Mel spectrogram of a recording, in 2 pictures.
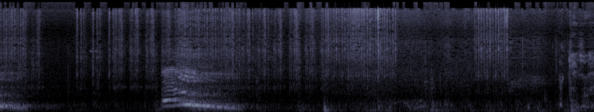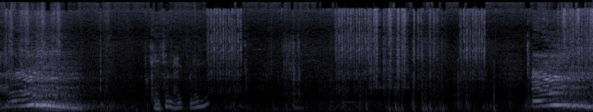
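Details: A tiger in Rajaji National Park near Dehradun, Uttarakhand, India, gives deep, moaning roars that swell and fade, with long pauses between them. Tigers use roars to get the attention of other tigers.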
